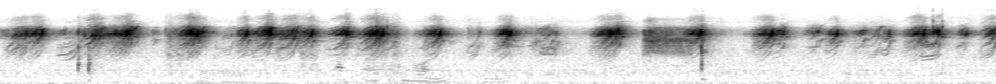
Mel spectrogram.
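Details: Azure-winged magpie nestlings, close to fledging, give thin, high, hissing squeaks in quick bursts about once a second as their parents return with food after a long absence. Faint human voices are heard.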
